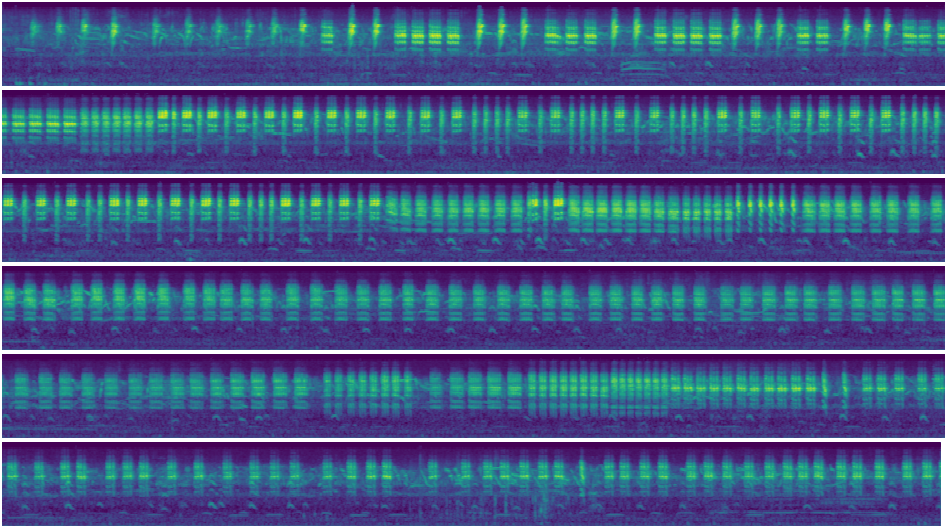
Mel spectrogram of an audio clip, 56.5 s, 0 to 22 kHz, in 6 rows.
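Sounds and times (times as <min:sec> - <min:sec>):
Acrocephalus schoenobaenus singing: 0:00.0 - 0:56.5.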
